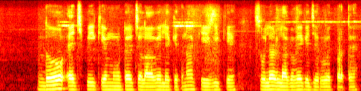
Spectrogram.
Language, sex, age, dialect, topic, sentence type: Magahi, male, 18-24, Southern, agriculture, question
